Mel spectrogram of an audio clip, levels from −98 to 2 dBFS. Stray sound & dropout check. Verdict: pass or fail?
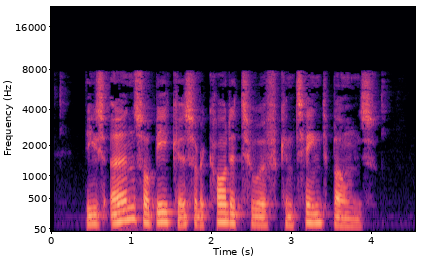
pass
